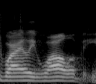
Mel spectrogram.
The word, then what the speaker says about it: Wiley Wallaby: Wiley's wallabies wallaby Wally's will be wobba beats pronounced Wiley wallaby well it's very good called Wiley wallaby and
